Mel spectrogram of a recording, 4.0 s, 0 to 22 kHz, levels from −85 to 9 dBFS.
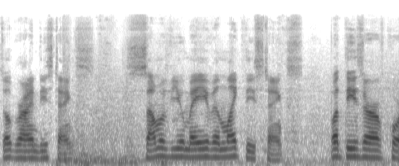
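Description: No technical faults can be heard anywhere in the recording, and the signal holds steady from its first moment to its last.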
